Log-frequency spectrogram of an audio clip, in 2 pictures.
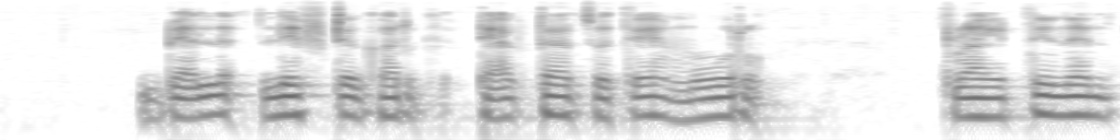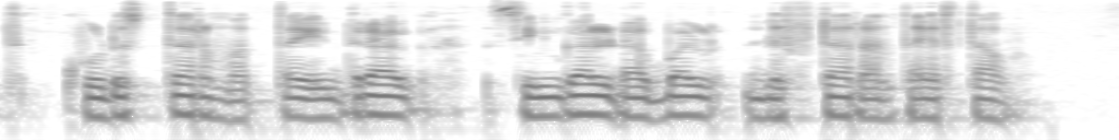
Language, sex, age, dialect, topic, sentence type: Kannada, male, 41-45, Northeastern, agriculture, statement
